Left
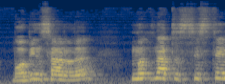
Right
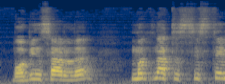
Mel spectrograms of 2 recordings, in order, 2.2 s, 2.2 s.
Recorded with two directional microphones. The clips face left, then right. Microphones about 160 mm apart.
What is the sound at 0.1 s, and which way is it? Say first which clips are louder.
Speech: right 6 dB; 25° right (ahead or behind).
